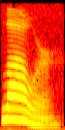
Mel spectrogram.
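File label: "lowered", US English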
